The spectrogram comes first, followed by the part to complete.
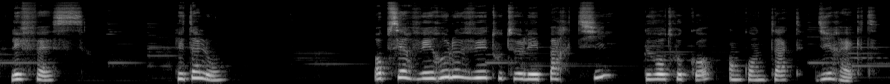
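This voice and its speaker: Slow, breathy woman guiding meditation. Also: a little high. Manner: gentle, measured, with long pauses and repeated phrases. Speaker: yoga nidra guide. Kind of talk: guided meditation, slow spoken relaxation.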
